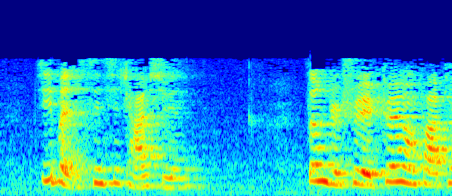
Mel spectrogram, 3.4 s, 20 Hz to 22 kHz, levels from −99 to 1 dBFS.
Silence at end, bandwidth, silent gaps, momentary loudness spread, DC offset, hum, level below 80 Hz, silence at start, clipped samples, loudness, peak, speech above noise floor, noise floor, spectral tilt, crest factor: 0 s; 6.6 kHz; none; 13 LU; under 0.1%; none; -64 dBFS; 0.3 s; under 0.1%; -22 LUFS; -4 dBFS; 31 dB; -53 dBFS; -1 dB/octave; 18 dB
